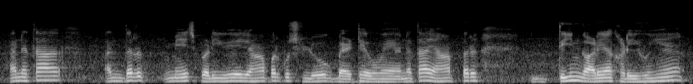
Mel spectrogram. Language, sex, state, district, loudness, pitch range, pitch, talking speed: Hindi, male, Uttar Pradesh, Lucknow, -17 LUFS, 140-170 Hz, 155 Hz, 175 wpm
